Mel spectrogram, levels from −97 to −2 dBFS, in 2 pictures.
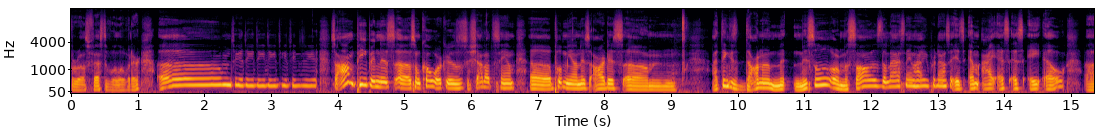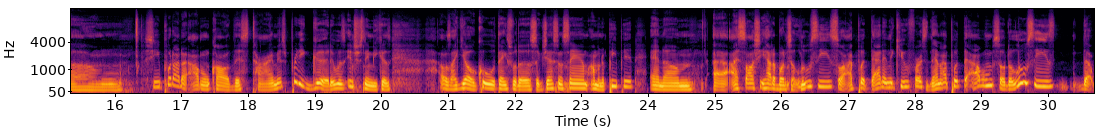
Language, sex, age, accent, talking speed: English, male, 20-39, American, 190 wpm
